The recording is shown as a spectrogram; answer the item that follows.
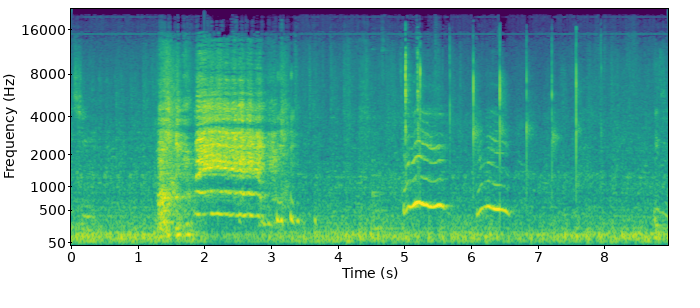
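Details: A young horse (Equus caballus) that has just started freaking out gives a harsh, buzzing squeal lasting about two seconds, followed by a person calling to it.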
